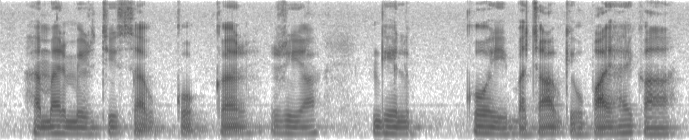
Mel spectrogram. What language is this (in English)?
Magahi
